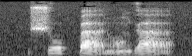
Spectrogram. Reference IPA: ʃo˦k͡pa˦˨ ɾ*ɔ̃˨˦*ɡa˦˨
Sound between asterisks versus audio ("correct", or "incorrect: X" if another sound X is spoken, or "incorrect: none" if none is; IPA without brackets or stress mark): correct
